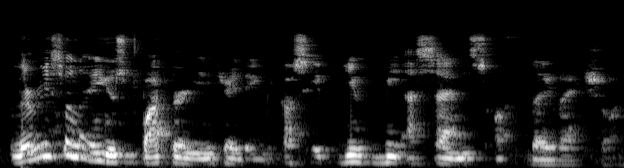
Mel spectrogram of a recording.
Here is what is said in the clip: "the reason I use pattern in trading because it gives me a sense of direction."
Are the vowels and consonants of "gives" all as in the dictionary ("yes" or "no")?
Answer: no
